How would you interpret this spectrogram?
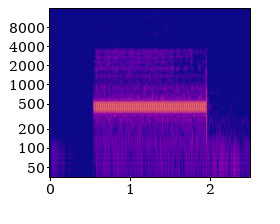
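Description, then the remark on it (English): One steady electronic ringing tone from an outgoing phone call to a friend in Florida, loud and clear, holding for about a second and a half before cutting off abruptly into near silence. “Hopefully she answers. Let's see if this works. Answer your phone.”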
